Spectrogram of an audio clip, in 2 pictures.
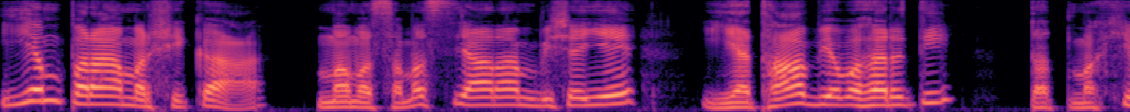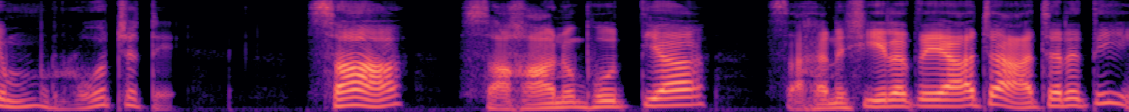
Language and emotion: Sanskrit, happy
